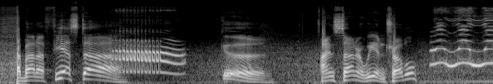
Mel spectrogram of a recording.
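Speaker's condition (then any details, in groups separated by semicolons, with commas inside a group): No condition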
